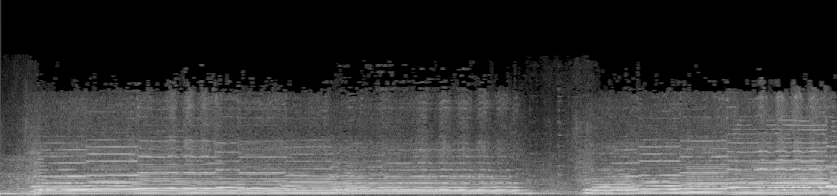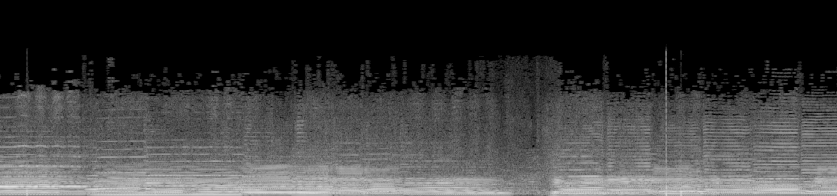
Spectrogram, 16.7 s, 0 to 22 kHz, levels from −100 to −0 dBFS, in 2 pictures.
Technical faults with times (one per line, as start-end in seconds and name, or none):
8.63-8.65 loud pop
15.03-15.20 loud pop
